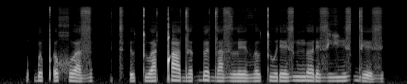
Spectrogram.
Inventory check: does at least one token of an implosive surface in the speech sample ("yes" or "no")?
yes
